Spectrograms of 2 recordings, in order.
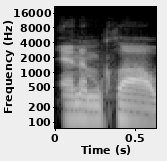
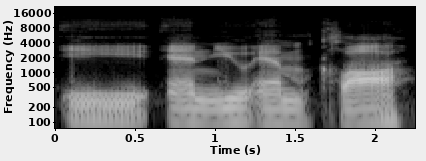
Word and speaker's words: Enumclaw: And Enumclaw, Washington, I'm not sure. I think that's how you say it. E N U M Claw. Enumclaw. Enumclaw.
